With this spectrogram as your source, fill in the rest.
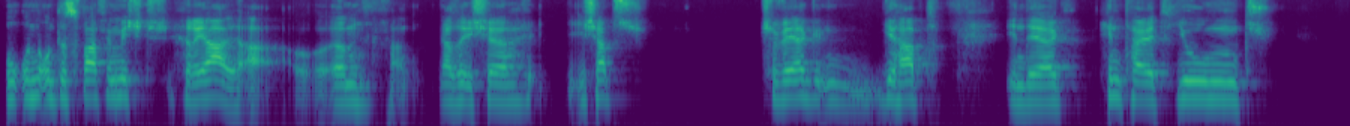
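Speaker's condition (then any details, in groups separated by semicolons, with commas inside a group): Stuttering; since childhood, hard in childhood, youth, school and nearly all speaking situations; speech hangs at times, part-word repetitions; repeated sounds, blocks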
